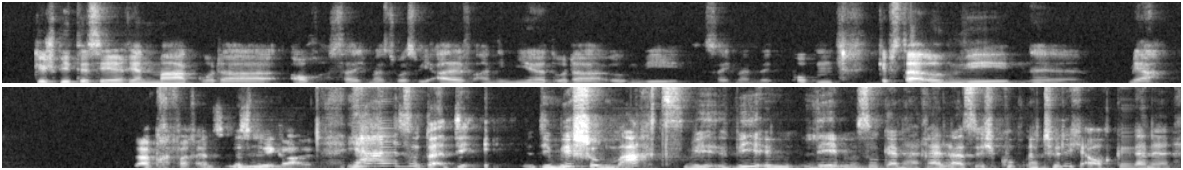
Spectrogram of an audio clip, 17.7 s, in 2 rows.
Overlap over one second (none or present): none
